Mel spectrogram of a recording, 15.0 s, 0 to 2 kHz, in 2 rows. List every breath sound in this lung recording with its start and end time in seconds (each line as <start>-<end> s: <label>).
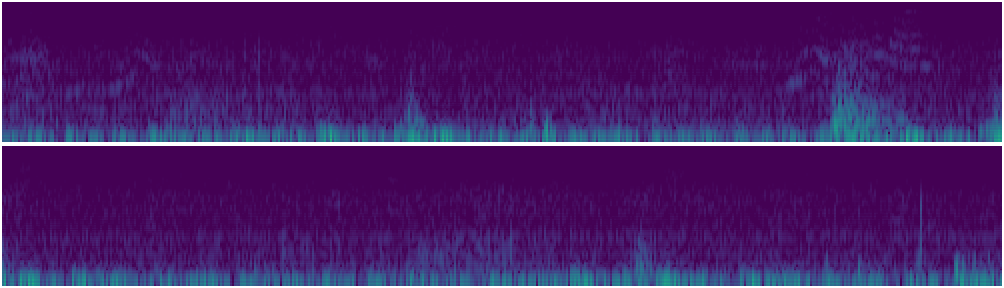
6.14-6.83 s: inhalation
6.14-6.83 s: crackles
7.36-7.67 s: exhalation
7.36-7.67 s: crackles
10.57-11.45 s: inhalation
10.57-11.45 s: crackles
12.13-12.67 s: exhalation
12.13-12.67 s: crackles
